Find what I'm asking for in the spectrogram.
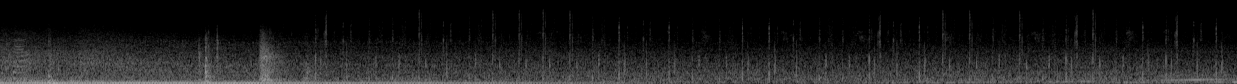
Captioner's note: sirens wailing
